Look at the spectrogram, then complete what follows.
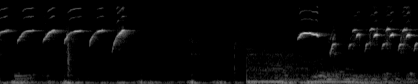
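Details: Canary with long cengkok song, sung to provoke rival canaries: a run of four rising swept whistles, a pause, then quick doubled high chirps repeated rapidly.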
